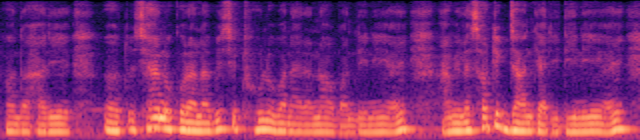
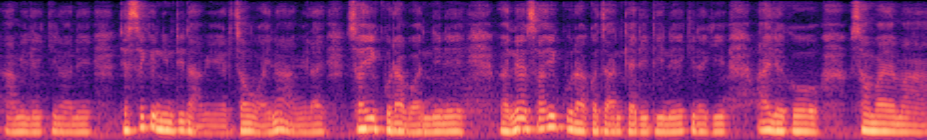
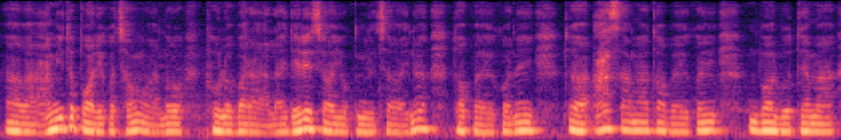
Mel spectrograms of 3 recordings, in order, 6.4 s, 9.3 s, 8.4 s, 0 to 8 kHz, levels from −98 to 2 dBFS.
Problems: none marked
